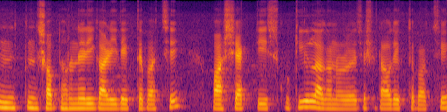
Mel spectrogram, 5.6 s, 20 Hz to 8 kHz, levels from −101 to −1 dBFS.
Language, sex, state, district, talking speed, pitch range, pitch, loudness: Bengali, male, Chhattisgarh, Raipur, 170 wpm, 120-140 Hz, 125 Hz, -21 LUFS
